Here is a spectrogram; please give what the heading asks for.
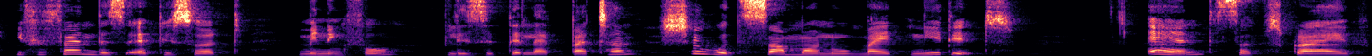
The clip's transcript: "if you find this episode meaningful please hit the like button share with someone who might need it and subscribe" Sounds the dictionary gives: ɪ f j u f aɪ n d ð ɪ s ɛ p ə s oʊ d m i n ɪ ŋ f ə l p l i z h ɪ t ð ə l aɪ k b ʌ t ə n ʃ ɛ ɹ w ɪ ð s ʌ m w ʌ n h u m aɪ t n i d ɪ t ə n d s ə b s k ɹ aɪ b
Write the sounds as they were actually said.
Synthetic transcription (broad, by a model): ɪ f j u f aɪ n d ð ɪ s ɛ p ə s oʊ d m i n ɪ ŋ f ə l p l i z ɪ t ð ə l aɪ k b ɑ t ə n ʃ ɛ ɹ w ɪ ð s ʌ m w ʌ n h u m aɪ t n i d ɪ t ə n d s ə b s k ɹ aɪ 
